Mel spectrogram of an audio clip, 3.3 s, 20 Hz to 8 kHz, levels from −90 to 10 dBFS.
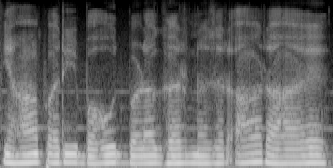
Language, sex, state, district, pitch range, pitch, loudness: Hindi, male, Jharkhand, Ranchi, 125-135 Hz, 130 Hz, -12 LUFS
